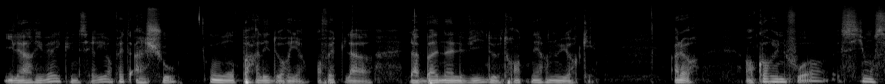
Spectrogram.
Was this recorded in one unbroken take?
yes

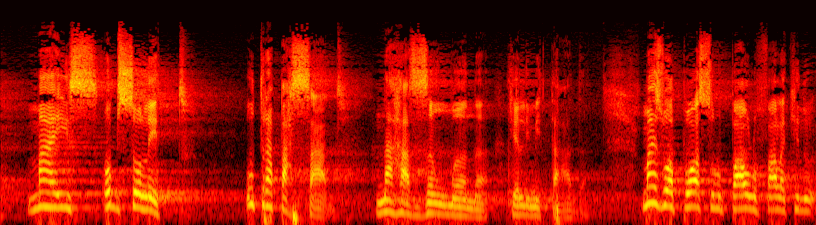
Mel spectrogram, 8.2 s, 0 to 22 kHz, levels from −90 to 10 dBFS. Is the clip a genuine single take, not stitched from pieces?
no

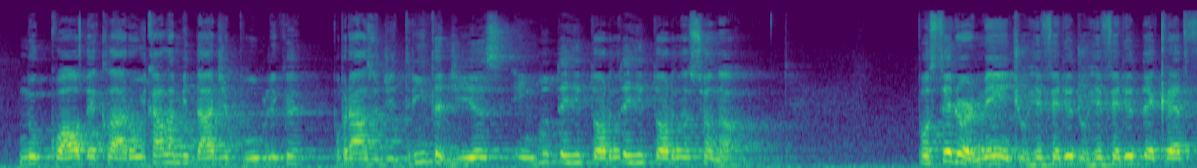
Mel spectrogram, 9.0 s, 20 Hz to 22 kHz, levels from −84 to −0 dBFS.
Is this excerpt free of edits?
no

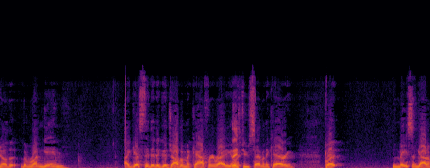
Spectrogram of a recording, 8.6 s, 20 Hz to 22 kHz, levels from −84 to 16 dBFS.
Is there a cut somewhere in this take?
yes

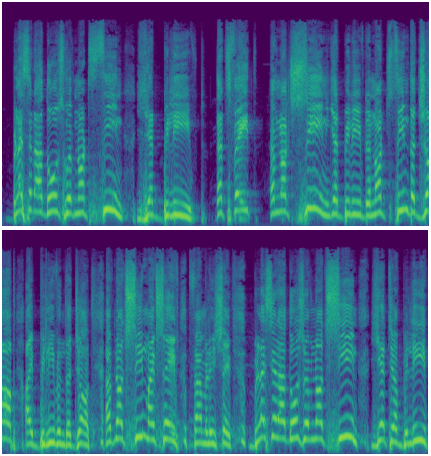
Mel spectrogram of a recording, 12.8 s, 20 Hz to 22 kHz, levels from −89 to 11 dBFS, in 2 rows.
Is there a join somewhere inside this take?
yes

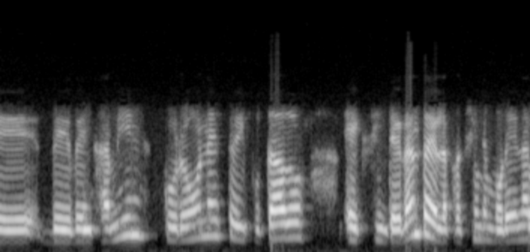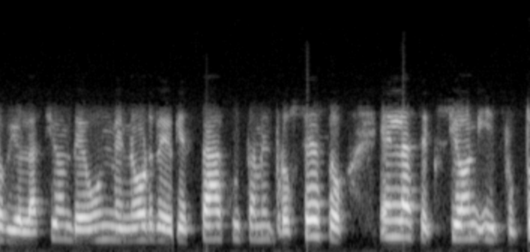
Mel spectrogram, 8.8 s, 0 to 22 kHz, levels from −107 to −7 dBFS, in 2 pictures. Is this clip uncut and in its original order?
no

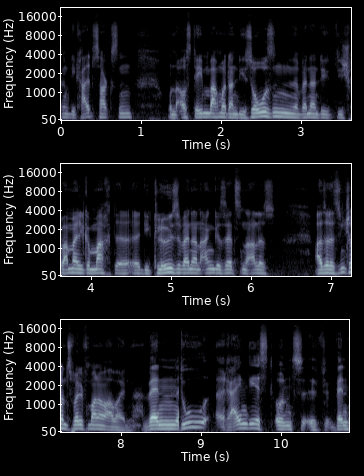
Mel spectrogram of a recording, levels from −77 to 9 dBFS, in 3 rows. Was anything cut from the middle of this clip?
no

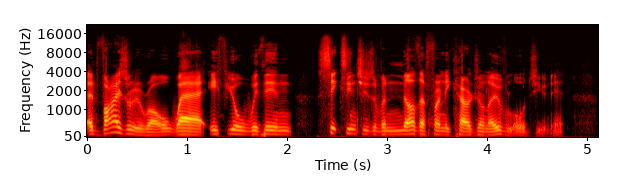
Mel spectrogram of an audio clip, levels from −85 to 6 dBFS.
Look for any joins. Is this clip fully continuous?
yes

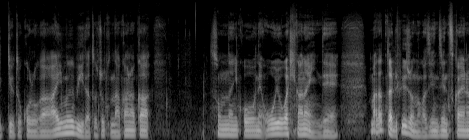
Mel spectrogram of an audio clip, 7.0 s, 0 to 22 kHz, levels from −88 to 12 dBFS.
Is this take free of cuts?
no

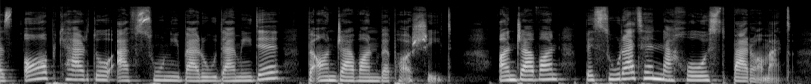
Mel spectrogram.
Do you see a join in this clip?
no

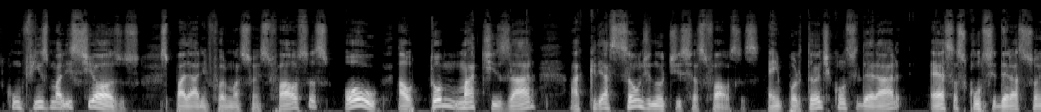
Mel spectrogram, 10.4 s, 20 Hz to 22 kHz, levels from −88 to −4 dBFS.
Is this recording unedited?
no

